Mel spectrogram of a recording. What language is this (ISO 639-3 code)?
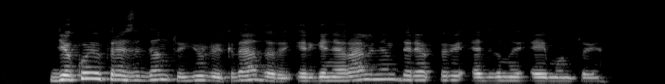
lit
